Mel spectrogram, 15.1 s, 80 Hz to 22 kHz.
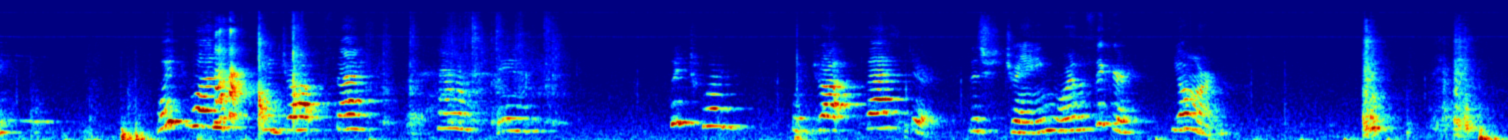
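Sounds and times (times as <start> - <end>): young children talking: 1.6 - 5.7
low thumps: 7.1 - 8.3, 11.5 - 14.2.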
